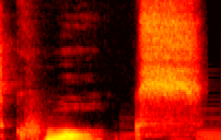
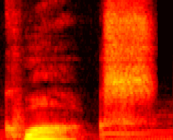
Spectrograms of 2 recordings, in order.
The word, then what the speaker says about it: quark: talking about his ideas referred to these subhadronic fragments as quarks rhyming with pork but he never considered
